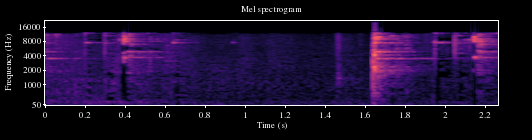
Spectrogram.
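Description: A few sharp glassy clinks from empty glass pharmaceutical bottles, one bright knock near the middle and a lighter tap at the end, standing out briefly over a quiet, soft background.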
